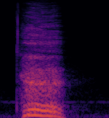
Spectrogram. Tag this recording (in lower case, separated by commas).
respiratory sounds, gasp, breathing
